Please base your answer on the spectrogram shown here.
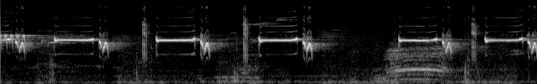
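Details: Red-headed tailorbird lure song: ringing whistles on one pitch, each ending in a falling twist, repeated in a steady rhythm, with a brief rough, nasal call partway through.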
